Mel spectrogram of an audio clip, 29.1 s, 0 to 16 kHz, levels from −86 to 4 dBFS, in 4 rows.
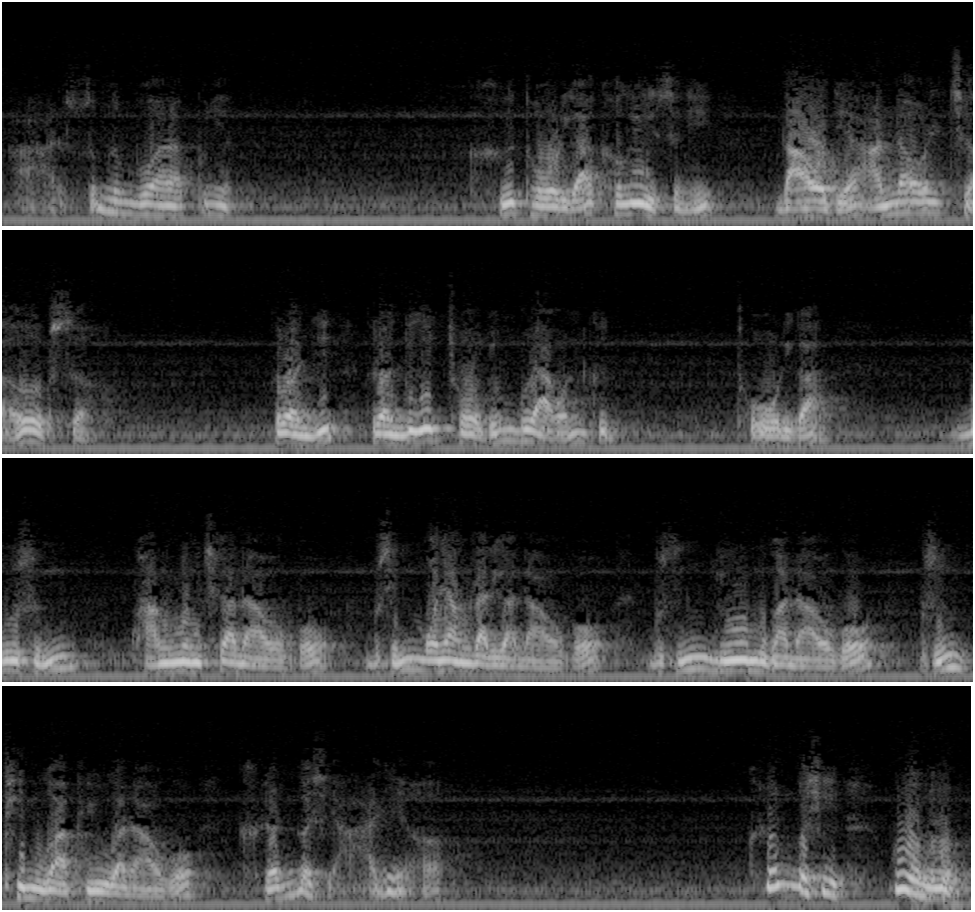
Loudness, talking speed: -25 LUFS, 200 characters per minute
